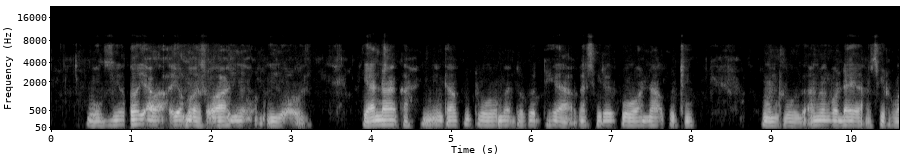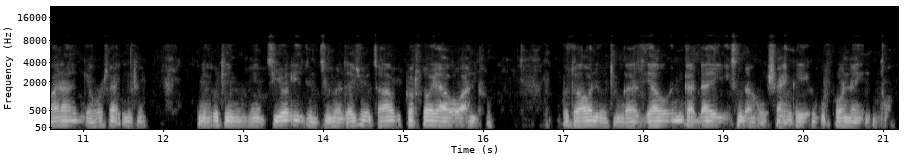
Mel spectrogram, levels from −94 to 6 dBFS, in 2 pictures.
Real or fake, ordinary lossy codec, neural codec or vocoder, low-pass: fake; Opus, 32 kbps; codec, 16 kHz, 4.8 kbps, FACodec; 7.2 kHz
